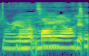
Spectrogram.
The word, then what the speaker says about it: Moriarty: I'll give an example of Leanne Moriarty. Is that how we say her name? – Moriarty.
